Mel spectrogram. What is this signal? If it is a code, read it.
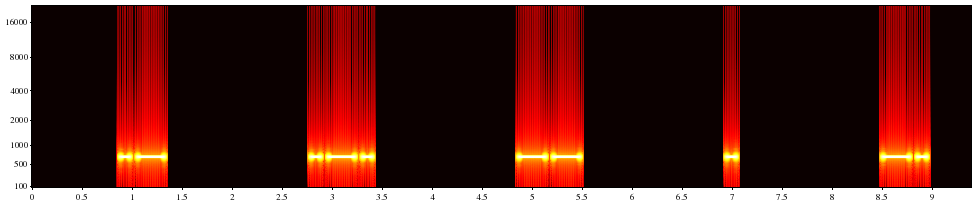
Morse code, heard as a keyed tone, about 14 wpm, spaced as for 5 wpm, 680 Hz. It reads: ARMEN
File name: Morsekurs / Witze / Witz 30. August 2022 25 F70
